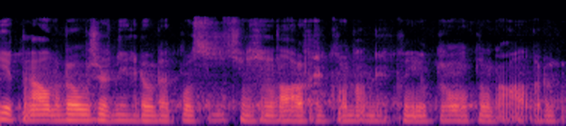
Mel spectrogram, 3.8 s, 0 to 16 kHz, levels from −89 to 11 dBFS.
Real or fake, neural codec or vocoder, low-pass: fake; autoencoder, 22.05 kHz, a latent of 192 numbers a frame, VITS, trained on one speaker; 9.9 kHz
